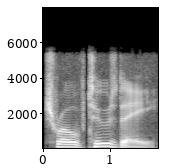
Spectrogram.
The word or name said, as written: Shrove Tuesday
